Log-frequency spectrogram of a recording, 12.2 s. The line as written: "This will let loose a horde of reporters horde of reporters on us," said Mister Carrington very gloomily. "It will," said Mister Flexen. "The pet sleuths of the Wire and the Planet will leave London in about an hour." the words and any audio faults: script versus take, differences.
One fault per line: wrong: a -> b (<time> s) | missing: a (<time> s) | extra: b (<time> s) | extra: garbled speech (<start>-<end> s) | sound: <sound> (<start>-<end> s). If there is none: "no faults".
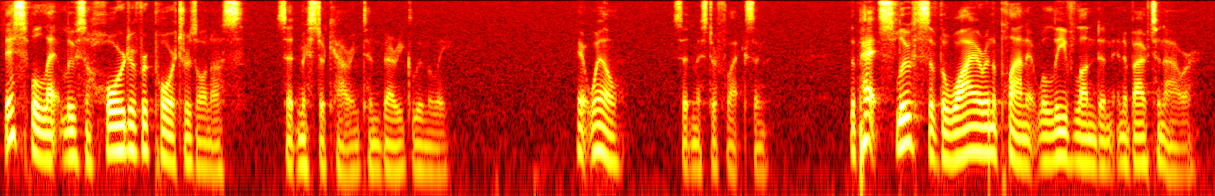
missing: horde of reporters (1.9 s)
